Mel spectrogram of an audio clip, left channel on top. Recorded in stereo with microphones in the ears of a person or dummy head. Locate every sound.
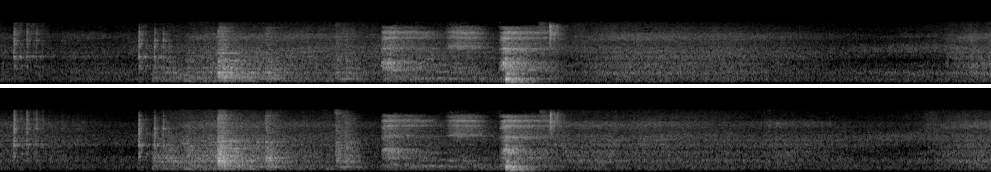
0.1 s a dropped coin: 25° right (ahead or behind), 1.7 m
1.5 s a sliding door: 25° right (ahead or behind), 0.8 m
3.8 s breathing: 35° left (ahead or behind), 5 m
